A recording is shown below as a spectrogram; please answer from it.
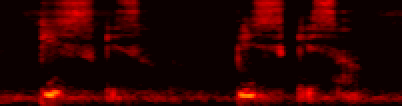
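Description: A young woman whispering a few short syllables under her breath, quietly, in two or three brief bursts.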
